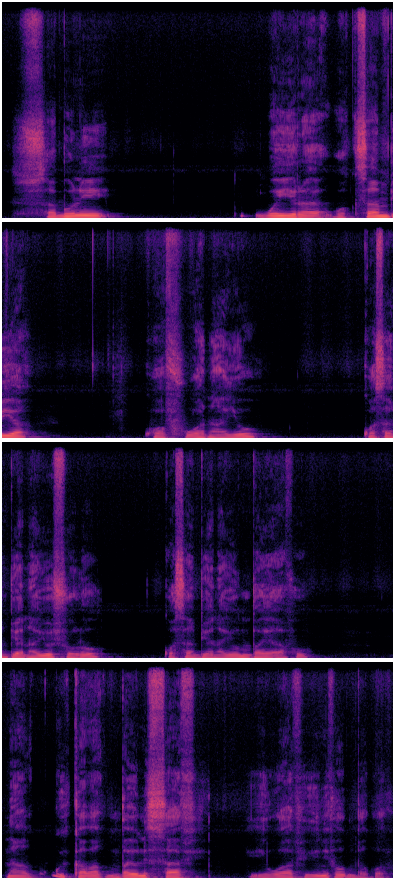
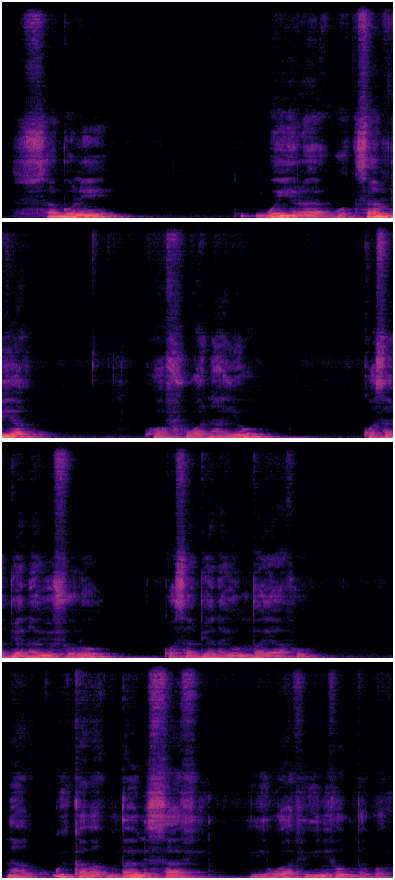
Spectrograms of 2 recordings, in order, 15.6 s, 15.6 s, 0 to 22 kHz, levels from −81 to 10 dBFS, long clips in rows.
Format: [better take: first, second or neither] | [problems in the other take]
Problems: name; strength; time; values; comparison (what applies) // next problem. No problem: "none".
first | room echo; dies away in 0.5 s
